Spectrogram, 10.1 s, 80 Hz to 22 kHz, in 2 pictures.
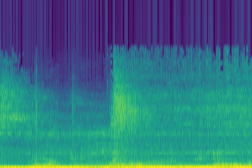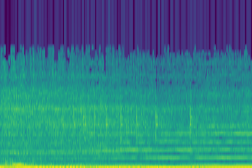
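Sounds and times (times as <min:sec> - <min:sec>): low electric amplifier hum: 0:00.0 - 0:10.0.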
